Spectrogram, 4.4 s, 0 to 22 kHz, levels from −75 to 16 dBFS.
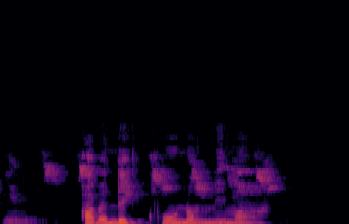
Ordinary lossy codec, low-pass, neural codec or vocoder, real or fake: Opus, 64 kbps; 9.9 kHz; none; real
